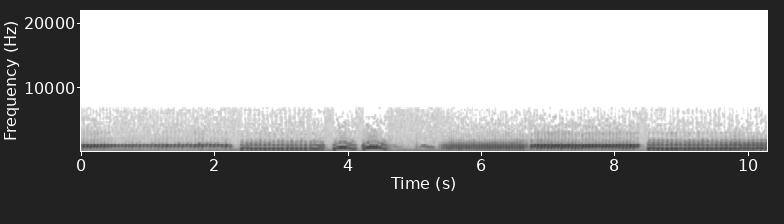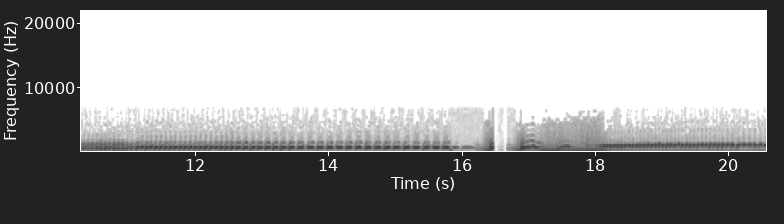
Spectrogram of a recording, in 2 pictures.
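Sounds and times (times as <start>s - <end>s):
Harz Roller canary song: 0.0s - 20.5s.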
